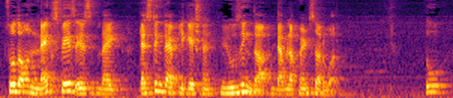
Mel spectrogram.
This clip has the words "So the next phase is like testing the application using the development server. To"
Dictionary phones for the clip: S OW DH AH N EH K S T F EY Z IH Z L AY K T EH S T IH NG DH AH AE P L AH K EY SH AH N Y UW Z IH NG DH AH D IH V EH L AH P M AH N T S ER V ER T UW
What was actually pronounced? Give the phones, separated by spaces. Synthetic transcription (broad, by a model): S OW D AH N EH K S T F EY Z IH Z L AY K T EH S T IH NG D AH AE P L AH K EY SH AH N Y UW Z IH NG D AH D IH V L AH P M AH N T S ER V ER T UW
